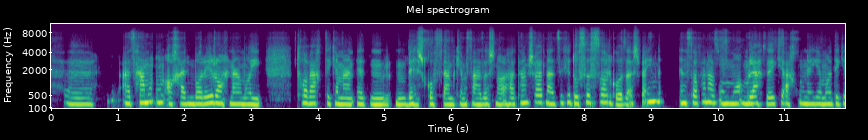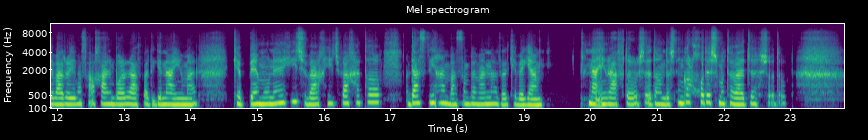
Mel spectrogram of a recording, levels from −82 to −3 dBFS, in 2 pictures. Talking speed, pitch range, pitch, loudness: 170 wpm, 195-235 Hz, 210 Hz, -19 LUFS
